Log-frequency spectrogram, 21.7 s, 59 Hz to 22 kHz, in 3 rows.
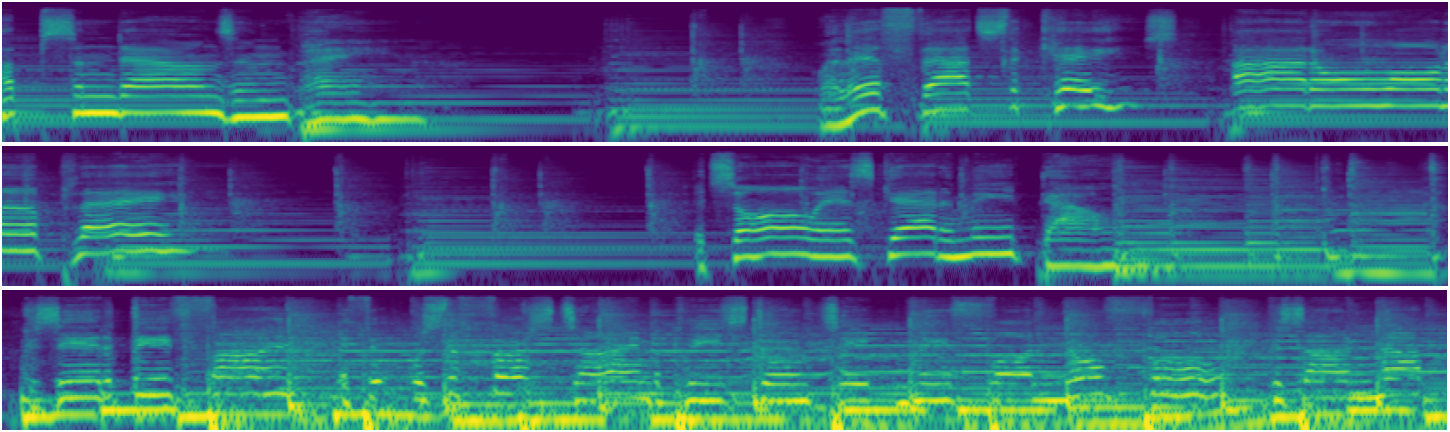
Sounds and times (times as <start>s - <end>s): Music: 0.0s - 21.6s.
